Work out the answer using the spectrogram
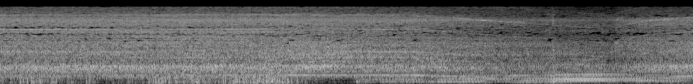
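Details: Modern M2600 circular saw bought broken, after new carbon brushes and armature: steady high-pitched motor whir at constant speed, smooth with no grinding or sparking crackle; free-running normally.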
